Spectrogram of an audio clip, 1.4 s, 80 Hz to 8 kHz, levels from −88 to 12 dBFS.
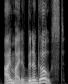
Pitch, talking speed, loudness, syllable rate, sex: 210 Hz, 265 wpm, -16 LUFS, 5.2 syllables/s, female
